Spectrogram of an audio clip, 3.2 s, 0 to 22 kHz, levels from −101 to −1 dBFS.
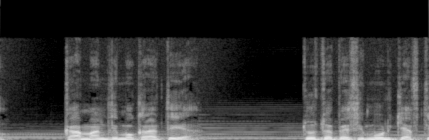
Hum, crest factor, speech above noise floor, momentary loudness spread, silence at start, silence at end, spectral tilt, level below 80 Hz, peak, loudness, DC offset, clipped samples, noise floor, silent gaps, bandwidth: none; 14 dB; 25 dB; 19 LU; 0 s; 0 s; -8 dB/octave; -52 dBFS; -4 dBFS; -18 LUFS; under 0.1%; under 0.1%; -42 dBFS; none; 15.5 kHz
